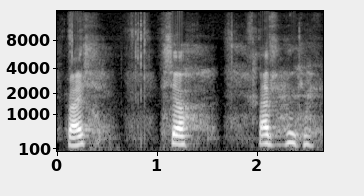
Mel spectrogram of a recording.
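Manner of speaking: usual speaking voice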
